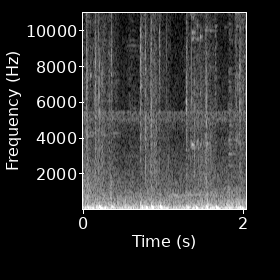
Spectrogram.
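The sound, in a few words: horse hooves clip-clopping in a video game (Eagle Rising Spartacus)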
